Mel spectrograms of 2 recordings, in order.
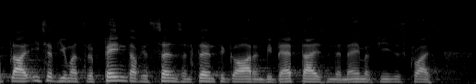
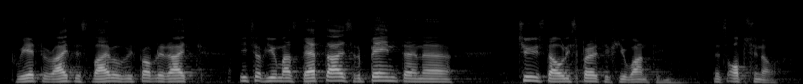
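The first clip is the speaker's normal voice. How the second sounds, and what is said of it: Sarcastic tone. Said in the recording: “I'm being sarcastic”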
